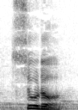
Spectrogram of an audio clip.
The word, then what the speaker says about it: pseudo: सूडो, PSEUDO, सूडो solid.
